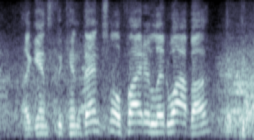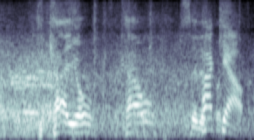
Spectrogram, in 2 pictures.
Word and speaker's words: Pacquiao: Pacquiao. Say Pacquiao.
